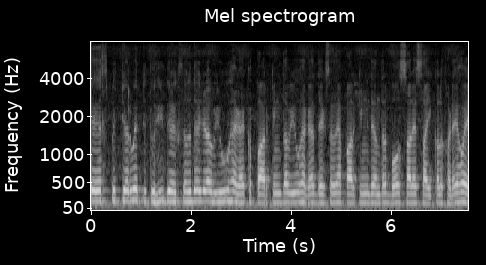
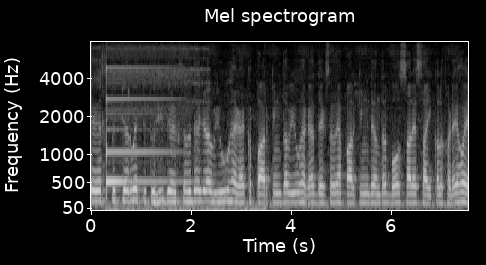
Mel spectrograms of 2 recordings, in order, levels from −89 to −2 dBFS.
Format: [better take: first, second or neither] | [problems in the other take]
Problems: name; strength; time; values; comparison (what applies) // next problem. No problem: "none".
first | background sound (Keyboard (musical)); 5 dB below the speech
